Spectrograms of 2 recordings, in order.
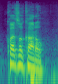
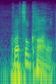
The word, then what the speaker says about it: Quetzalcoatl: Quetzalcoatl. Quetzalcoatl.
